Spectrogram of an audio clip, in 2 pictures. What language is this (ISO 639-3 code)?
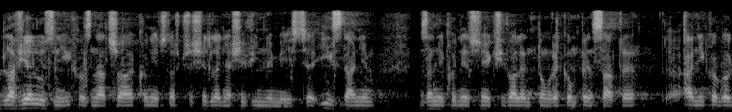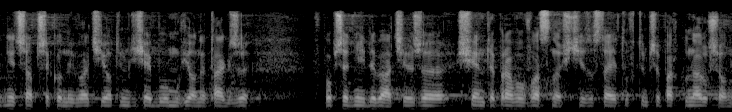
pol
